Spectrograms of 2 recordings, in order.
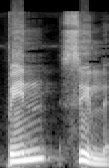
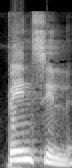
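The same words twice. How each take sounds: First: "pencil" broken in two, পেন, pause, সিল; teacher sounding out "pencil" in two beats; split into syllables. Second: Said in the usual way. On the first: Shown as a demonstration. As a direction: say "pencil" with a gap between its syllables. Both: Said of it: "দুটো সিলেবেলে ভাঙতে হয়".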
